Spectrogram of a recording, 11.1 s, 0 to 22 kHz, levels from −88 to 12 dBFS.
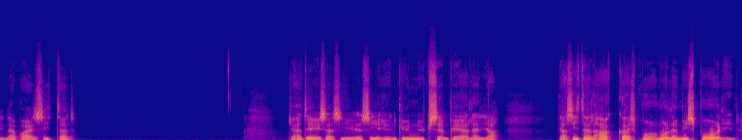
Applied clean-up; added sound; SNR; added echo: neural mask model DeepFilterNet 3.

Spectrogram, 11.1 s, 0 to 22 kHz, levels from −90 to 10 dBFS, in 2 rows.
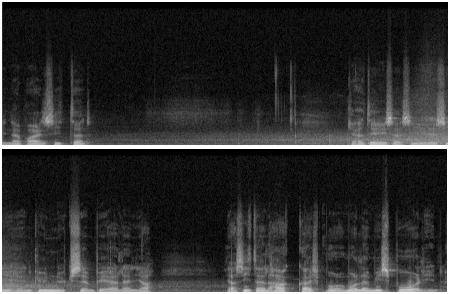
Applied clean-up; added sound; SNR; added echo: none; Car passing by; 19 dB; none.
